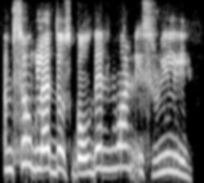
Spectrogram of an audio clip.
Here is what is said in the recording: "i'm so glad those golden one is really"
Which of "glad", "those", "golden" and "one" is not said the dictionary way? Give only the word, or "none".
those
